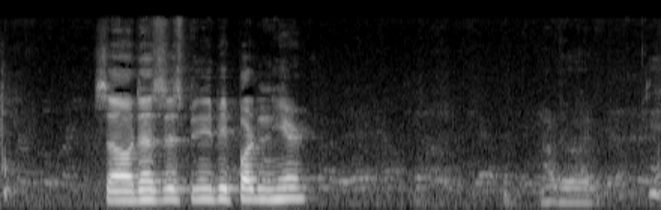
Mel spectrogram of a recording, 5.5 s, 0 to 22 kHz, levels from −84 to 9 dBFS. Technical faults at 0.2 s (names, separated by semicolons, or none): none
